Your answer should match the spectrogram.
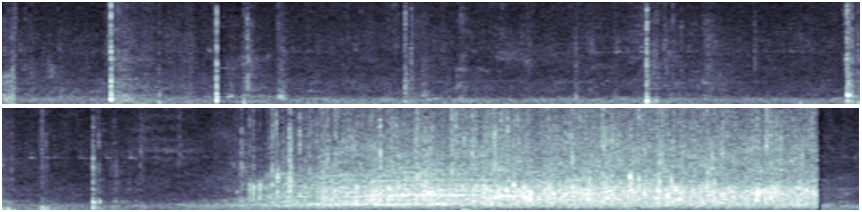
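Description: Tennis ball struck by rackets during a rally, a handful of sharp pops, followed about seven seconds in by a crowd applauding and cheering the end of the point.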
